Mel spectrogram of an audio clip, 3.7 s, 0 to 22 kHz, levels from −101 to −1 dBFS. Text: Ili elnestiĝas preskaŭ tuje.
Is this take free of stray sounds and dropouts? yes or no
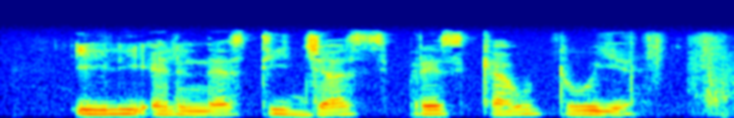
yes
